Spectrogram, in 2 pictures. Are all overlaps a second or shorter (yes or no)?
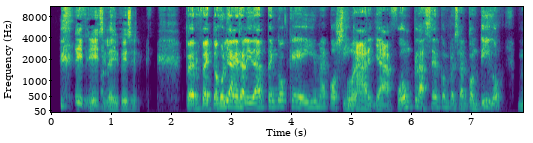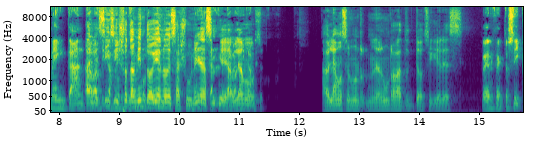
no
